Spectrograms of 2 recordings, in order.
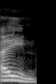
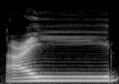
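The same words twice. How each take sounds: First: আইন short, with an ordinary Bangla vowel opening; Bangla pronunciation. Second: আইন from mid-throat, very slowly drawn out; Arabic pronunciation. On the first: Teacher showing what Bangla letters would give, Bangla-style আইন. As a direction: say আইন as a plain Bangla word, no throat sound. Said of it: "সরেয়া দিয়ে পড়লে এটা হতো". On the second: Teacher asking students to repeat along, Arabic আইন. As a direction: hold a long, level Arabic আইন with a throat onset. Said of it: "আরবিকে আরবির মতো করেই". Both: Shown as a demonstration.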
